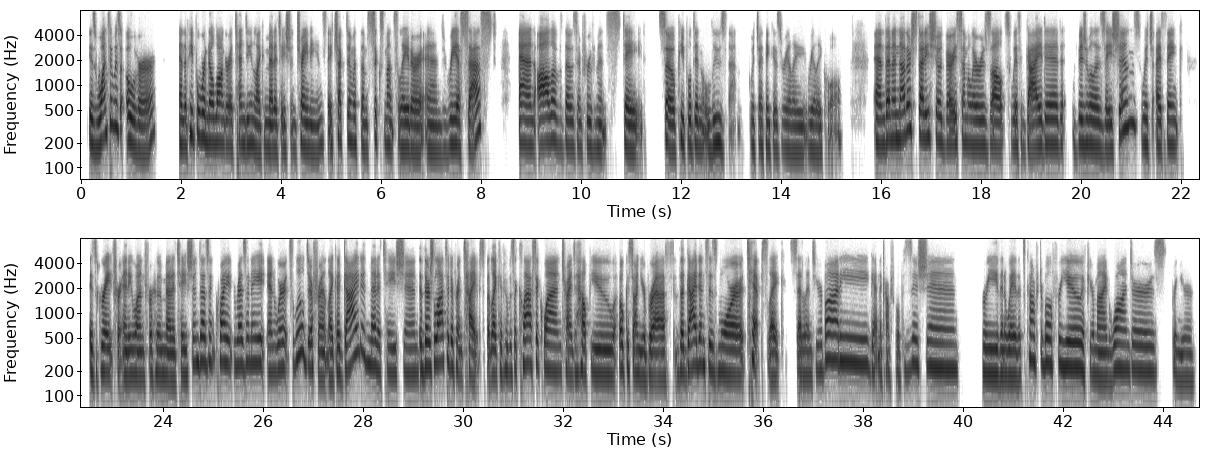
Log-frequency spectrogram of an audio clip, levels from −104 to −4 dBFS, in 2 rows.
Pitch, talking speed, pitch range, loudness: 195 Hz, 170 wpm, 180-225 Hz, -24 LUFS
